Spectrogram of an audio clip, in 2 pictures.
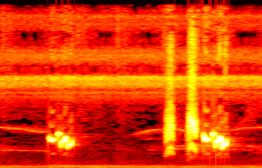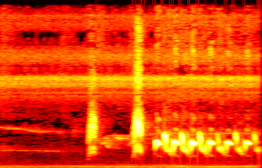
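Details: Sooty-headed bulbul as a lure to call rivals: short bubbly phrases, a few sharp clicks, then a quick even series of about seven bright falling notes at the end, over a low hum.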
